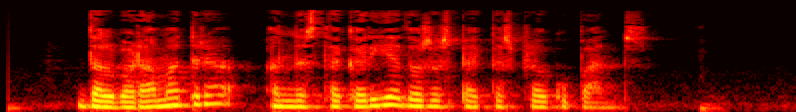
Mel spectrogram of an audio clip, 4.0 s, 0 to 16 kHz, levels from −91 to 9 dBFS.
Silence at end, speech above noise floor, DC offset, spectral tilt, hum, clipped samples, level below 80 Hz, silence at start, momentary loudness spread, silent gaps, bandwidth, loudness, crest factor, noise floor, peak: 0.45 s; 27 dB; under 0.1%; -6.5 dB/octave; none; under 0.1%; -56 dBFS; 0.05 s; 15 LU; none; 11.5 kHz; -22 LUFS; 20 dB; -48 dBFS; -4 dBFS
